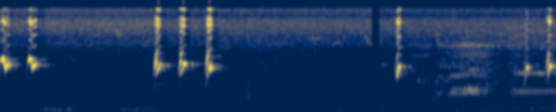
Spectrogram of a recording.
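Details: Yellow-vented bulbul (trucukan) in long rapid 'ropelan' song: short, bright, mid-pitched chirping notes, two at a time and then in a quick triplet. Later come scattered single notes and a few held, lower, whistled tones.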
